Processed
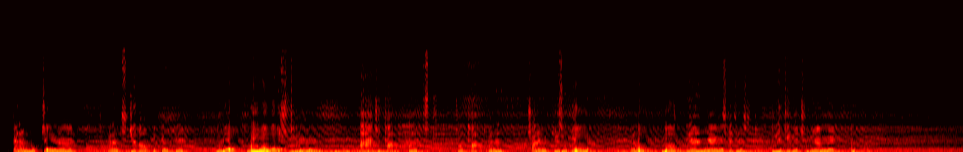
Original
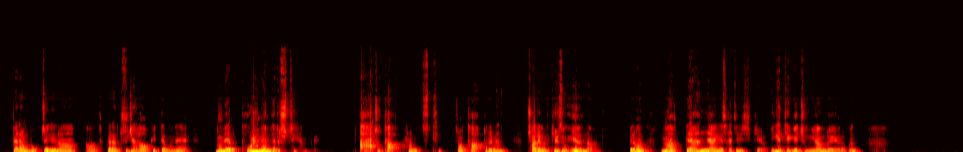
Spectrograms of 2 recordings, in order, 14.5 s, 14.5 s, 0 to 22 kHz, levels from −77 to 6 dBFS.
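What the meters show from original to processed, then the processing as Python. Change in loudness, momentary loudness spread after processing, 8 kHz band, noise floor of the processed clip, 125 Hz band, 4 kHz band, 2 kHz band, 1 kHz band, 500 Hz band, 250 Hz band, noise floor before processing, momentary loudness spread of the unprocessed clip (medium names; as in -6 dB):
-5.5 dB, 15 LU, -8.0 dB, -52 dBFS, -4.5 dB, -7.0 dB, -7.5 dB, -8.5 dB, -6.5 dB, -4.5 dB, -76 dBFS, 14 LU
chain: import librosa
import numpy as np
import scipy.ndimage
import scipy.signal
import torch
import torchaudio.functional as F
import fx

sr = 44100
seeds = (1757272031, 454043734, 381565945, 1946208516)

y = fx.level_steps(x, sr, step_db=11)
y = fx.echo_diffused(y, sr, ms=694, feedback_pct=66, wet_db=-9.0)
y = fx.env_flanger(y, sr, rest_ms=2.4, full_db=-25.5)
y = fx.dmg_crackle(y, sr, seeds[0], per_s=62.0, level_db=-52.0)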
